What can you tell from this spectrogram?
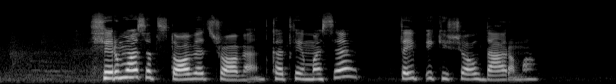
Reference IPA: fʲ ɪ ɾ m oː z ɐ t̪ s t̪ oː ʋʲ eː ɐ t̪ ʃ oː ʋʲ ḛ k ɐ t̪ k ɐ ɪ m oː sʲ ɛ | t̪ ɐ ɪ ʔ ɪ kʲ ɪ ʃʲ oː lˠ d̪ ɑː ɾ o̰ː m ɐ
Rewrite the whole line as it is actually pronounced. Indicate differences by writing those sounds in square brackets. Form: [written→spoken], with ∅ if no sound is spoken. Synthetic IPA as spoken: fʲ ɪ ɾ m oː [z→s] ɐ t̪ s t̪ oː ʋʲ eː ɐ t̪ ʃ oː ʋʲ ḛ k ɐ t̪ k ɐ ɪ m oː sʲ ɛ | t̪ ɐ ɪ [ʔ→p] ɪ kʲ ɪ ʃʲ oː lˠ d̪ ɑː ɾ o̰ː m ɐ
